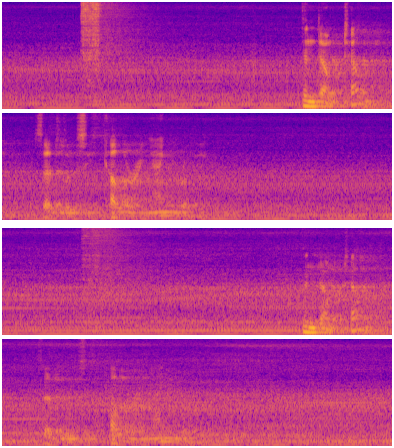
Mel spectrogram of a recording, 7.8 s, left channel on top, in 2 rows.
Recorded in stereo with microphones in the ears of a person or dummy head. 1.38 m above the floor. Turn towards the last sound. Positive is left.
turn(degrees=55)  # may be behind; listen again after turning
